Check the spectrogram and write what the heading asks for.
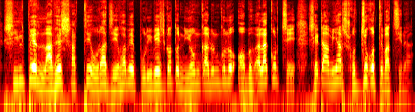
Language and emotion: Bengali, angry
